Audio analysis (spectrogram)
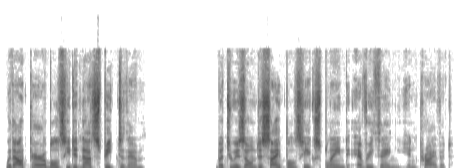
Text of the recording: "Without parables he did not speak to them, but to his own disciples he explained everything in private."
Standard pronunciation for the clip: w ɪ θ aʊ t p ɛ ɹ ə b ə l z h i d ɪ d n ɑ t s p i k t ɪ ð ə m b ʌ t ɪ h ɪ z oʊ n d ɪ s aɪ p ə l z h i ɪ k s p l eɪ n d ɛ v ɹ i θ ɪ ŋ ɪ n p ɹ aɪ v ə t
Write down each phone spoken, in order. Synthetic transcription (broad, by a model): w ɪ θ aʊ t p ɛ ɹ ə b l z h i d ɪ d n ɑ t s p i k t ɪ ð ə m b ʌ t ɪ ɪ z oʊ n d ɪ s aɪ p l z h i ɪ k s p l eɪ n d ɛ v ɹ i θ ɪ ŋ ɪ n p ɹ aɪ v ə t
